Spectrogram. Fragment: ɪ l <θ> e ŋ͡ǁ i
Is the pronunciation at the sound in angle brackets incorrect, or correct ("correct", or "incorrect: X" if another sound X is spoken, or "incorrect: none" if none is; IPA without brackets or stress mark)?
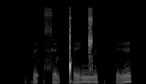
incorrect: ǃ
